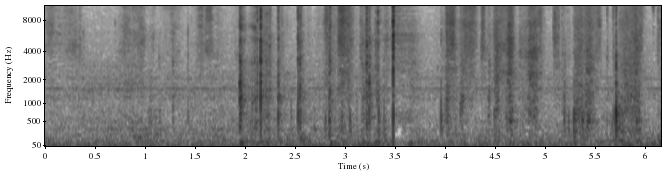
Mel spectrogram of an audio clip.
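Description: Small ABS plastic camping lantern being handled and twisted apart in the hands: plastic rubbing and scattered light clicks, sparse at first and busier from about two seconds in.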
